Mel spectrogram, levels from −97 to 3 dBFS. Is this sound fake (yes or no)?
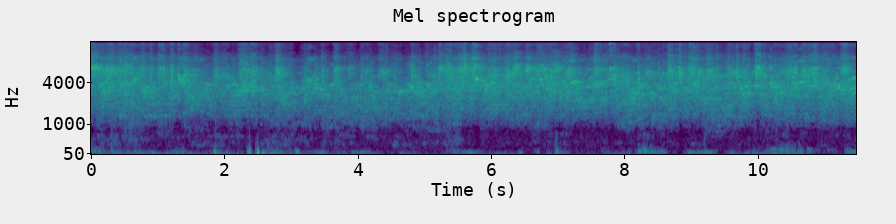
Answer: no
